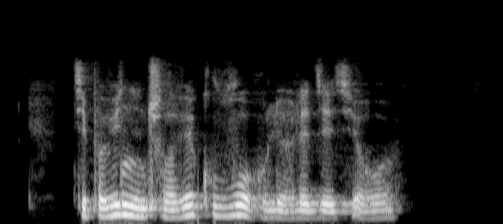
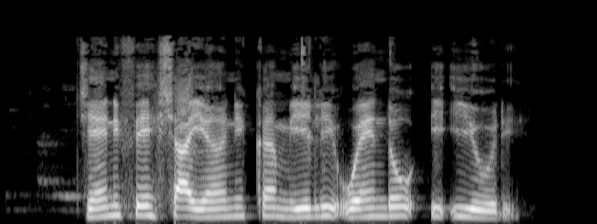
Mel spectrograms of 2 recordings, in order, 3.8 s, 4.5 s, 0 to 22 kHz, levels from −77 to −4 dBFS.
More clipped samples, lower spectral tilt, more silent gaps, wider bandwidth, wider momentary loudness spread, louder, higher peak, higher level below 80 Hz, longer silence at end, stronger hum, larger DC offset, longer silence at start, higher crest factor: neither; about the same, -6.5 dB/octave vs -5.5 dB/octave; neither; second, 7.6 kHz vs 11.5 kHz; first, 13 LU vs 9 LU; about the same, -16 LUFS vs -15 LUFS; about the same, -2 dBFS vs -2 dBFS; about the same, -56 dBFS vs -60 dBFS; first, 0.8 s vs 0.65 s; neither; neither; about the same, 0.55 s vs 0.5 s; about the same, 16 dB vs 16 dB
